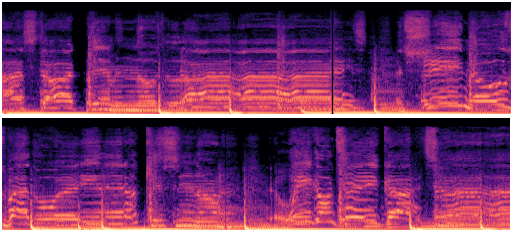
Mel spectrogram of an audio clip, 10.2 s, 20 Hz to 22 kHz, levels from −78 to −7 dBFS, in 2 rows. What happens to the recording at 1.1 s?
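Nothing goes wrong at 1.1 s; the audio plays through that moment intact, with no dropout, click or distortion.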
